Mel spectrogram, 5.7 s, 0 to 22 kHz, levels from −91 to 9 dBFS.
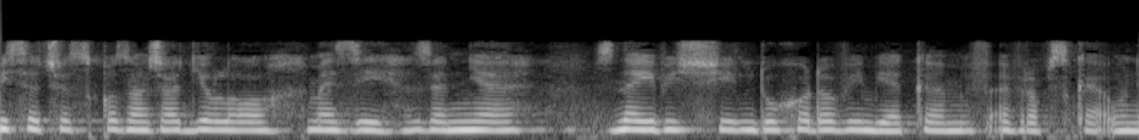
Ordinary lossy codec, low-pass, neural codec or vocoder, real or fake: MP3, 48 kbps; 7.2 kHz; codec, 24 kHz, 0.9 kbps, WavTokenizer, medium speech release version 2; fake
